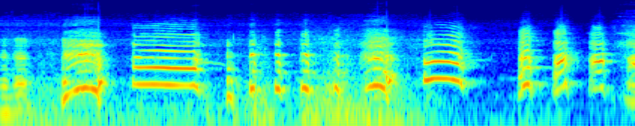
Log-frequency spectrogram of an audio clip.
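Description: Adults laughing hard and shrieking in a string of high cries that rise and fall, with one held squeal about a second in and short breathless whoops near the end.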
